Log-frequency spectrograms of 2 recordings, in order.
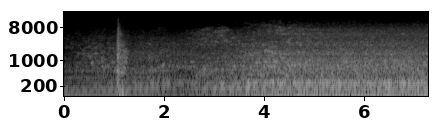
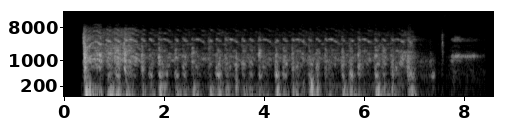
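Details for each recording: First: YJ Wrangler 2.5L after a no-start was fixed by replacing a relay; catches after a crank and settles into a steady, even, loud idle that grows slightly louder as it warms, running smoothly with no misses. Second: Jeep YJ Wrangler 2.5L no-start: starter spins the engine with even compression pulses for about six seconds but it never fires; gauges light, compression sounds good; fault traced to a failed fuel pump relay.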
